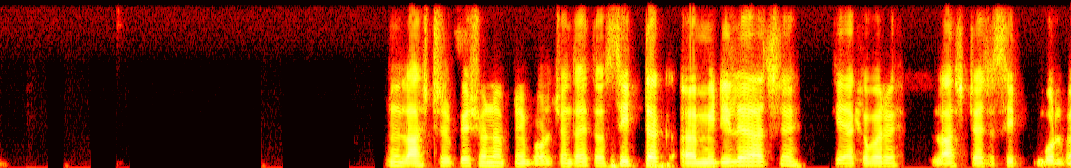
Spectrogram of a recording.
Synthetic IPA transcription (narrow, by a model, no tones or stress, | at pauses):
lasʈeɾpeʃonap̚nibolt͡ɕʰent̪ajt̪osiʈ̚ːakmiɖileat͡ɕʰekiɛkeβaɾe | lasʈeat͡ɕʰesiʈ̚bolben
